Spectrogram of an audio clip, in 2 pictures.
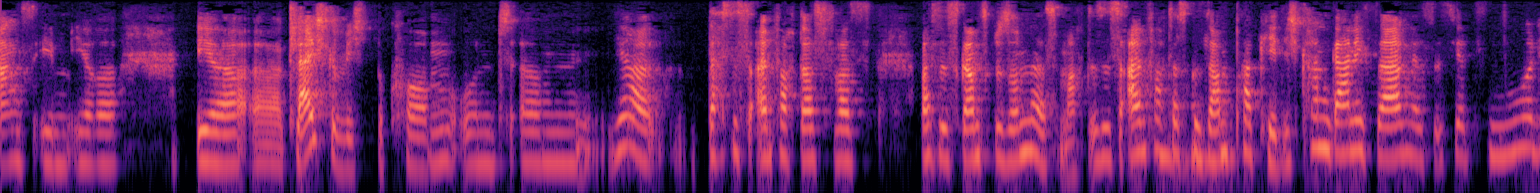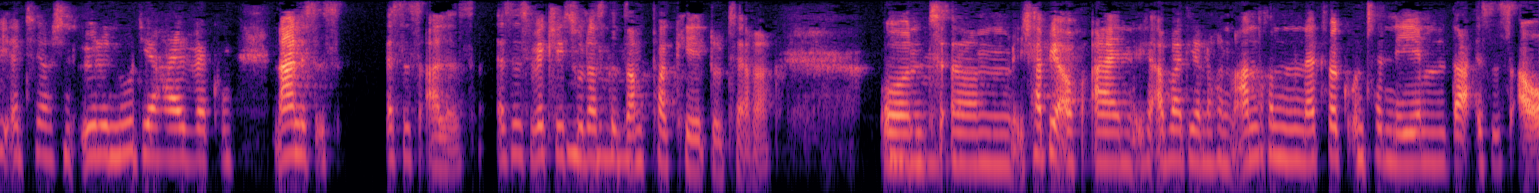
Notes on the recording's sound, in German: heute teile ich mit dir ein wundervolles Live auf Instagram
